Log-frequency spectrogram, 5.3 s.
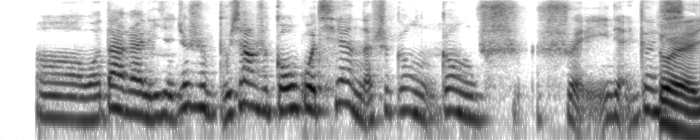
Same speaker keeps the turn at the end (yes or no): no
